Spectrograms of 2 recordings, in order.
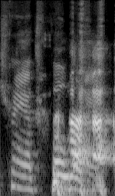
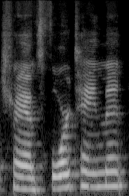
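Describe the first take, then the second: First: The R sound after "trans-fo" is dropped. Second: The R sound after "trans-fo" is pronounced. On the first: "you say it without the R" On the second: "I call it transfortainment"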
